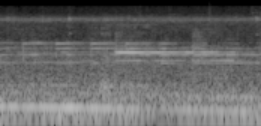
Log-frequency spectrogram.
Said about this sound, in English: You can see this train just recorded as it goes by.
